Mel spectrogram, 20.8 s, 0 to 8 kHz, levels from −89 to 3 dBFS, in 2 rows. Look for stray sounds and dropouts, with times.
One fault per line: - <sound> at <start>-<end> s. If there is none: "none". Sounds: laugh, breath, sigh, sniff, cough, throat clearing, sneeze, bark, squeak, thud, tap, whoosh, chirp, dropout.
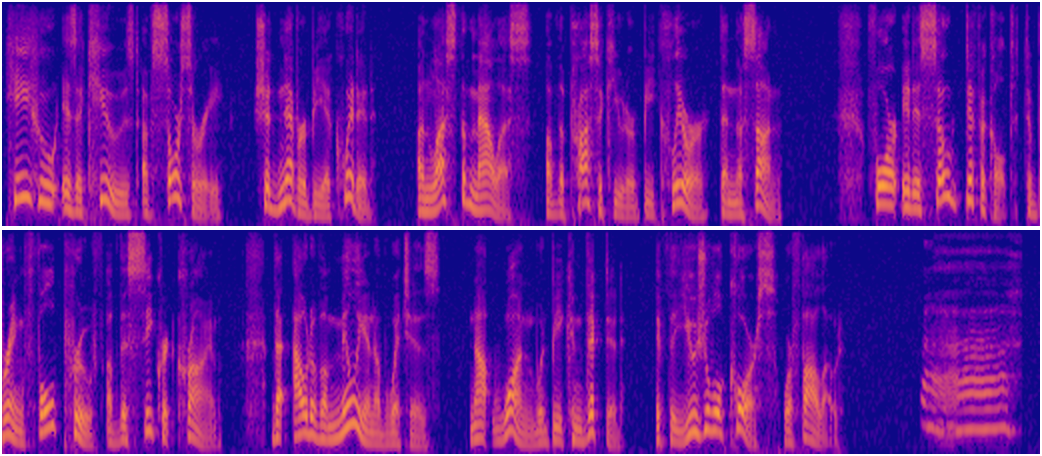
- sigh at 19.6-20.6 s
